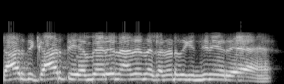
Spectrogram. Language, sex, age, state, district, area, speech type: Tamil, male, 18-30, Tamil Nadu, Madurai, rural, conversation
